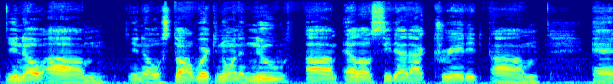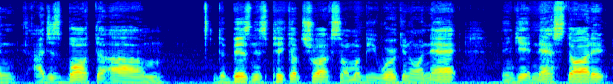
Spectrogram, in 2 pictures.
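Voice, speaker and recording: A man's voice: lowish voice, fairly even intonation, moderate pace, dry recording. Middle aged american guy vlogging in his truck, rambly casual talk, plain spoken, really dry audio. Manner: rambling, plain-spoken, frequent 'you know' and repeated phrases. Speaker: vlogger and trucking business owner. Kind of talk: casual vlog talk, advice to viewers. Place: in a parked truck cab.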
